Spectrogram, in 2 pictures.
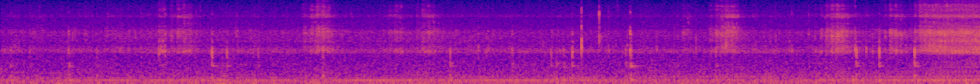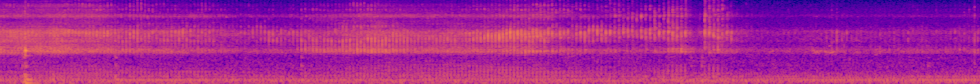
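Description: Outdoor rain ambience: scattered drops tick against the camera housing over a steady low hum. A louder wash of hiss builds up about halfway through and fades again near the end.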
